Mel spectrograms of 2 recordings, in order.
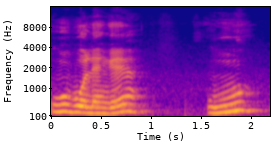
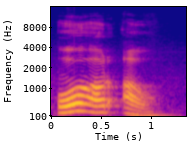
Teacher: तो इसके अंतर्गत 4 आते हैं, कौन कौन से, जब हम ऊ बोलेंगे, ऊ और कौन, बड़ा ऊ, और ओ और औ, कौन से, ओ और क्या, औ, यही चारों आते हैं किसमें, वर्तुल में। यही जब चारों को हम उच्चारण करते हैं तो हमारे जो ओठ की संरचना बनती है, कैसे बनती है, वृत्ताकार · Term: वर्तुल स्वर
